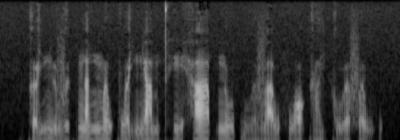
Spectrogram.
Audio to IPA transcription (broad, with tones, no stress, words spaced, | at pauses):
kə̰˧˥jŋɨ̰˧˨vɨ˦˥k̚ na˨˦nmə˨˦wkwə̰˧˨j ɲa˧mt̪ʰi˧ haː˦˥p̚nu˧ ɓṳ˨˩ə̯va̰˧˥w hwɔ˧ka̤˨˩j kṵ˧˥ə̯fə̰˧˨wʔ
